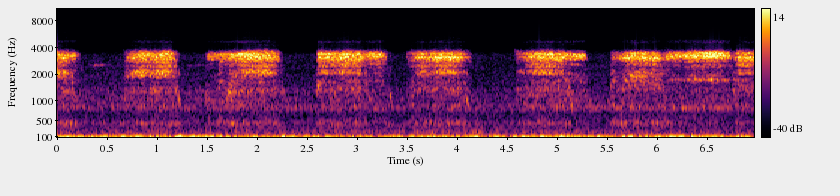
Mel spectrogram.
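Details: Evening at a barn owl nest, April 17, 2013: two adults drop off gophers one after the other. Rough hissing bursts come steadily, roughly one per second, over a faint low hum throughout.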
